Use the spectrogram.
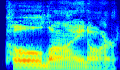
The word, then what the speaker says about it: collinear: Collinear. We pronounce it collinear.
